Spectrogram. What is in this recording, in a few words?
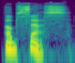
"obsess", voice, spelling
